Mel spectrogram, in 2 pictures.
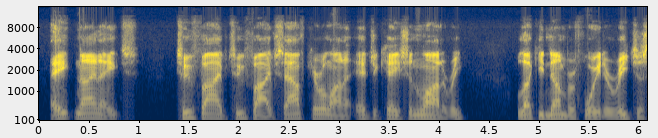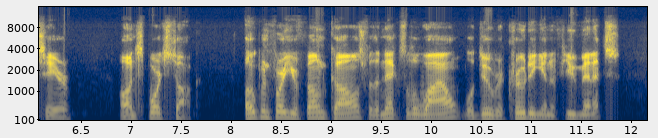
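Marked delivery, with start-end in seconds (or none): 0.1-2.3 slow, deliberate, each digit carefully spaced out. Sports talk radio host repeats the call-in number for listeners, slowed down. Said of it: "I'll slow it down".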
